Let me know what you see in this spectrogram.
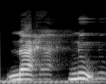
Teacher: نون ہا زبر نح، نون پیش نو، ہا کو حلق سے پڑھیں گے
